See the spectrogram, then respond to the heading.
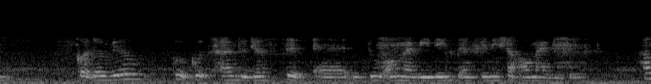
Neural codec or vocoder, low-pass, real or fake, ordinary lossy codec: none; 3.6 kHz; real; none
